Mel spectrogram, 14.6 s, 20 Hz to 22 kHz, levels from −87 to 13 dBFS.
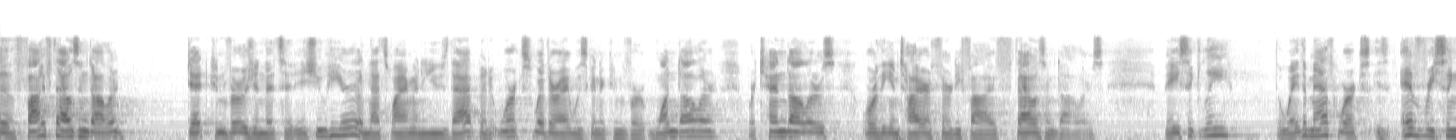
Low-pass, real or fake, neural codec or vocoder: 7.2 kHz; real; none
